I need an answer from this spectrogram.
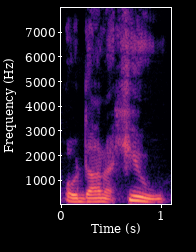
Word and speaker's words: O'Donohue: O'Donohue, by the way, is spelled O'Donohue, as we would say in English, but in Irish it's pronounced O'Donohue.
